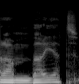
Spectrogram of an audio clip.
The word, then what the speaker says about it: Ramberget: Så att även enligt de uttalsregler som finns då, så bör det vara Ramberget.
